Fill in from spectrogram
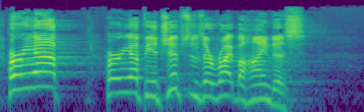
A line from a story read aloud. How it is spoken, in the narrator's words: they began to shout to everyone in front of them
